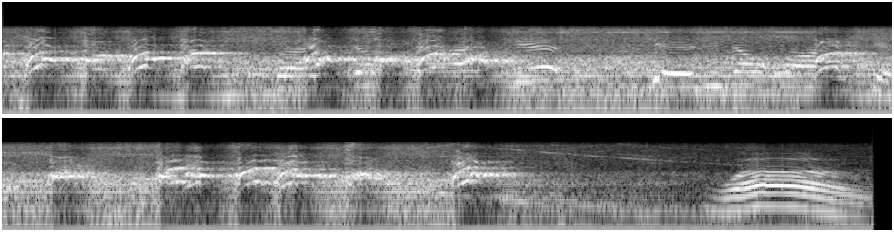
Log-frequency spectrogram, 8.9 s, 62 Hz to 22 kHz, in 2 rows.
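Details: Indoor poodles upset by a vacuum cleaner, filmed on a Kodak C330 digital camera: rapid sharp barks and yips over the steady roar of the vacuum, a person speaking briefly, then a wavering whine near the end.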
